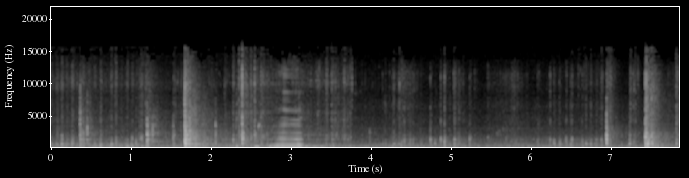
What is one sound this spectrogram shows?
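Skateboard wheels roll and rattle over paving stones.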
